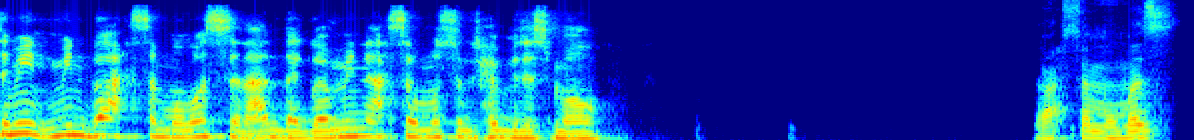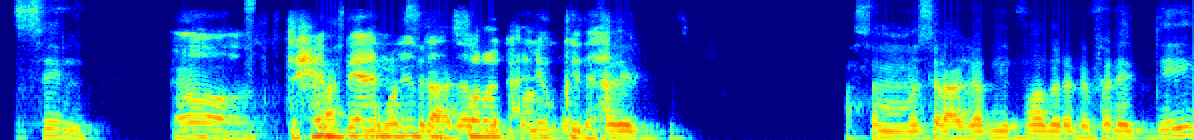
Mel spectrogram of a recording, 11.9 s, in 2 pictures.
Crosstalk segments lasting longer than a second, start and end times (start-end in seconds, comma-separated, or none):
7.6-9.1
